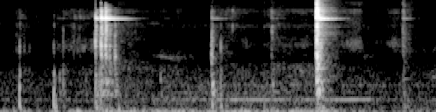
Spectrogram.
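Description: Light metal clicks and clinks as a lawn mower's metal pull-cord guide ring is fitted onto the handle, with two sharp ringing clinks about a second apart.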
